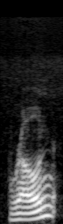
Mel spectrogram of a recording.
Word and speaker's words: Rohn: So one of these quotes that I really love, the gentleman's name is Jim Rohn. It's spelled Ron, Rohn. So it's like John, but with an R.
